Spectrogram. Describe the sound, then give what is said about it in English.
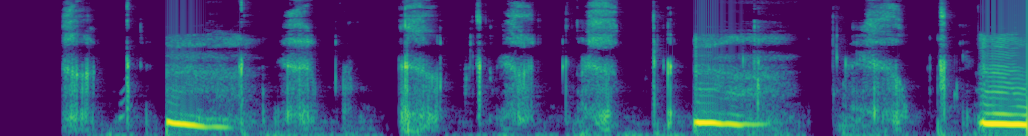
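Wet slurping and smacking mouth noises, slurping up semen, come in irregular bursts, broken up by a few short, breathy voiced moans. No words are spoken. “Nothing but an easy cleanup by slurping up our hubby's cock milk.”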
